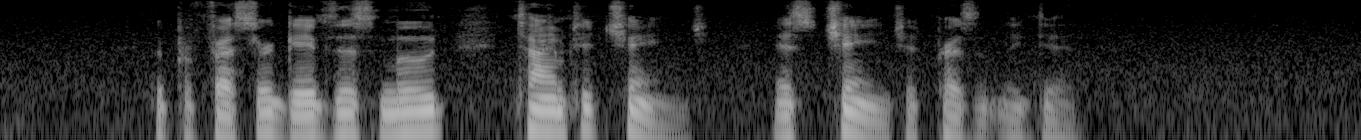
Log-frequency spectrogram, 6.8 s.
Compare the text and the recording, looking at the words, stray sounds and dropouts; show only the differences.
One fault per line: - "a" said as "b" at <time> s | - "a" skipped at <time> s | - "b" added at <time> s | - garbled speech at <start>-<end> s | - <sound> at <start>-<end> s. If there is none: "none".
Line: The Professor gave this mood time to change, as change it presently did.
none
